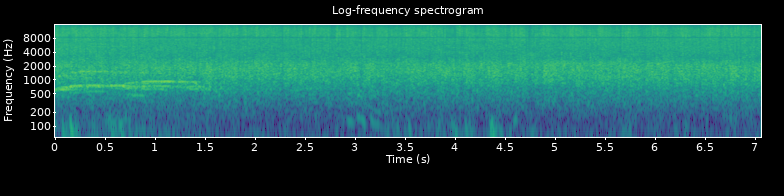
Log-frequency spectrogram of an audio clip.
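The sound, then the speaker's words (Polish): Audience applause for a singer at a live concert, a dense, even wash of clapping that holds steady throughout. “Powtórzę, Magda Umer, wielkie brawa.”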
